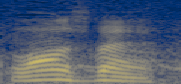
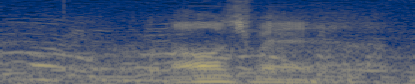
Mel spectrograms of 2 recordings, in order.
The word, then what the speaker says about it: Langevin: Spell it. Langebin. Langvin. V-I-N? B-I-N. V as in Vincent? V as in Vincent. Langevin. Langevin? Yep. Oh, is it a French name? Yep. Langevin.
